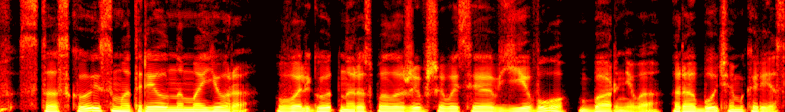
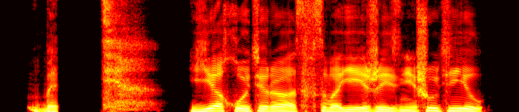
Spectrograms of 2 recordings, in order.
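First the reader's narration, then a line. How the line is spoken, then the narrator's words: Barked. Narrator (Russian): рявкнул Герман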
